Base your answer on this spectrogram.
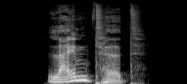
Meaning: inflection of leimen: 1. second-person plural preterite 2. second-person plural subjunctive II
- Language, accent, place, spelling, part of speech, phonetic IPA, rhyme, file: German, Germany, Berlin, leimtet, verb, [ˈlaɪ̯mtət], -aɪ̯mtət, De-leimtet.ogg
